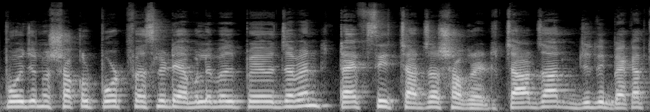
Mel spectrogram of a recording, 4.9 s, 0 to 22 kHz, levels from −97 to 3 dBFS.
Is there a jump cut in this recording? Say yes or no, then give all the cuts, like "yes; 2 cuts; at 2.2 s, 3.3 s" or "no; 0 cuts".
no; 0 cuts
